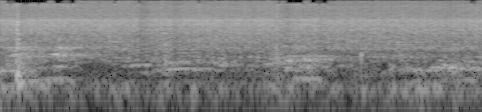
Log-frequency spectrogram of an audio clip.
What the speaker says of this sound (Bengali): পেঁয়াজ ফোড়ন দিয়ে, তেজপাতা ফোড়ন দিয়ে আগে মশলাটা ভালো করে ভেজে নিলাম।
